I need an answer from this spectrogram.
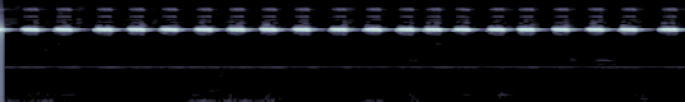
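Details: Steady cricket song meant to scare off rats: bright, high-pitched chirps pulsing evenly at about four per second, with a thin constant hum and some soft low rumbling in the background.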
